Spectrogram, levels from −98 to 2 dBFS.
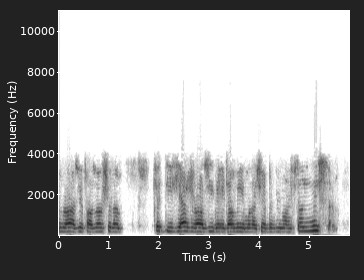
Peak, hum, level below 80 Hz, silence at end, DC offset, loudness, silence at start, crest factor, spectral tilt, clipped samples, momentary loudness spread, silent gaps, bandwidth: -10 dBFS; none; -64 dBFS; 0.3 s; under 0.1%; -24 LUFS; 0 s; 12 dB; -9.5 dB/octave; under 0.1%; 8 LU; none; 4.1 kHz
